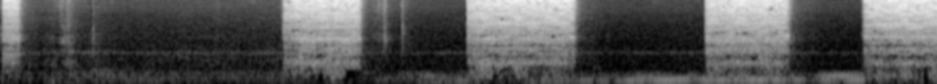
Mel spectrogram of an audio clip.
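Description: Aerosol can of Rust-Oleum FlexiDip rubber coating spraying in four bursts of hiss, each about a second long, the first about three seconds in.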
